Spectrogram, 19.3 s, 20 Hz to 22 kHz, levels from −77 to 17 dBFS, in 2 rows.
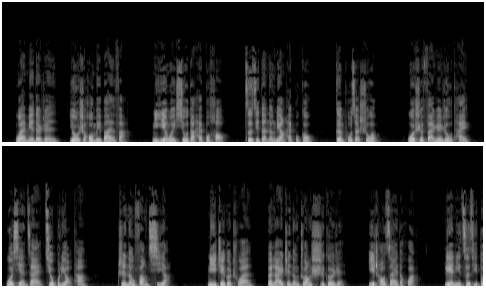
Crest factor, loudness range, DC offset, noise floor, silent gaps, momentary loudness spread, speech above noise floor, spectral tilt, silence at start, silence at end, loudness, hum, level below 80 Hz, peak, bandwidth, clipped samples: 18 dB; 2 LU; under 0.1%; -68 dBFS; none; 10 LU; 51 dB; -4.5 dB/octave; 0.3 s; 0 s; -18 LUFS; none; -60 dBFS; 0 dBFS; 15.5 kHz; under 0.1%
